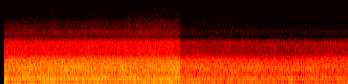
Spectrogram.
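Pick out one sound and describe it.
A car drives along a paved road with a steady rush of tyre noise.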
